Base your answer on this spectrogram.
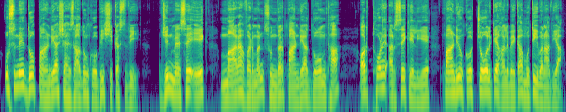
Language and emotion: Urdu, neutral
